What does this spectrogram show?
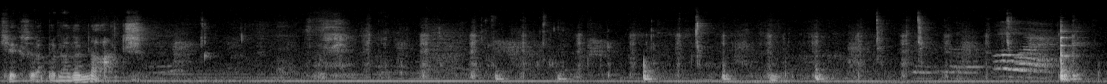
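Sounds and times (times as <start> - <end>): steady low hum: 0.0 - 11.0
chewing and lip-smacking: 1.7 - 10.9.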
